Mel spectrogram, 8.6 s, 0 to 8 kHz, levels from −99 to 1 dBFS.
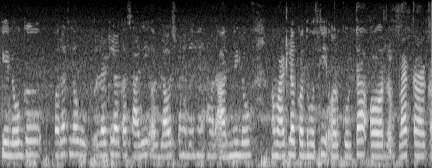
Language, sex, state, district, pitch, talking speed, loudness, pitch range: Hindi, male, Chhattisgarh, Raipur, 225 Hz, 180 wpm, -17 LUFS, 215-235 Hz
